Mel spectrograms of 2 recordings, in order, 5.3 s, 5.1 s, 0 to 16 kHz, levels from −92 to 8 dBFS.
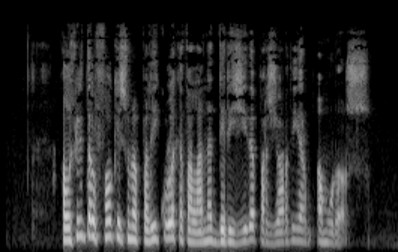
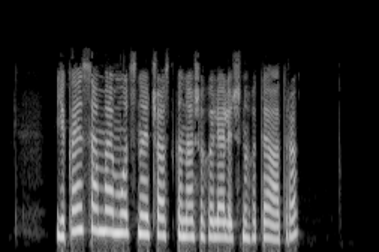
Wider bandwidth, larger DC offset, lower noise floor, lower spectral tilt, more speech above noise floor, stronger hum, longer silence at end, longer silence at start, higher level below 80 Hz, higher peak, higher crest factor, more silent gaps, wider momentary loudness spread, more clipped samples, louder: first, 11.5 kHz vs 7 kHz; neither; second, -57 dBFS vs -68 dBFS; about the same, -6 dB/octave vs -6 dB/octave; second, 35 dB vs 55 dB; neither; second, 0.45 s vs 1.1 s; about the same, 0.85 s vs 0.75 s; second, -72 dBFS vs -58 dBFS; about the same, -2 dBFS vs -2 dBFS; first, 20 dB vs 14 dB; neither; about the same, 11 LU vs 9 LU; neither; second, -22 LUFS vs -14 LUFS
